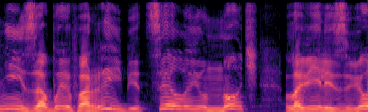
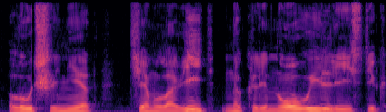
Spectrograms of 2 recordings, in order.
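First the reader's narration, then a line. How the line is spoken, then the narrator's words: Plain. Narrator (Russian): сказал он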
